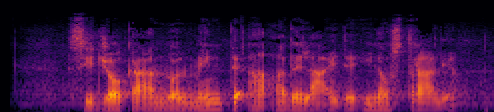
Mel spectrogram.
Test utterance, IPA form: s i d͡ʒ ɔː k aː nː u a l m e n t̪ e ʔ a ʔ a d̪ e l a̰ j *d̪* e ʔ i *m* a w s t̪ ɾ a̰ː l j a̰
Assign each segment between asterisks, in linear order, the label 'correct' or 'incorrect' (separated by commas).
correct, incorrect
